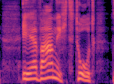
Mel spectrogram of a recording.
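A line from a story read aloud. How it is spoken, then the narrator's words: Angry. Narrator (German): sagte Harry zornig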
